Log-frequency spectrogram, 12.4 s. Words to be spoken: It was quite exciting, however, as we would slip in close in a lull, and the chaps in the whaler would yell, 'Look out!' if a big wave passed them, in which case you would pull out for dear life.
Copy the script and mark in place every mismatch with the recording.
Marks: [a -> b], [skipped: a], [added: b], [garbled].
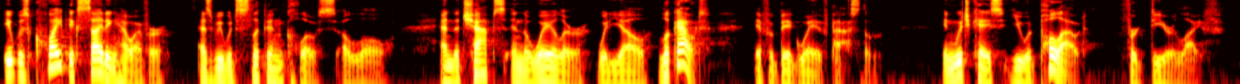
It was quite exciting, however, as we would slip in close [skipped: in] a lull, and the chaps in the whaler would yell, 'Look out!' if a big wave passed them, in which case you would pull out for dear life.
